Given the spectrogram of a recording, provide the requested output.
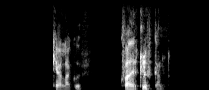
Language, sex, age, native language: Icelandic, male, 40-49, Icelandic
